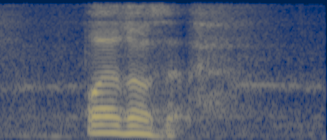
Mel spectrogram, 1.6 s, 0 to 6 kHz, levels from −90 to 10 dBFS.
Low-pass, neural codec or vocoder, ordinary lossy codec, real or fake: 5.4 kHz; autoencoder, 48 kHz, 32 numbers a frame, DAC-VAE, trained on Japanese speech; none; fake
